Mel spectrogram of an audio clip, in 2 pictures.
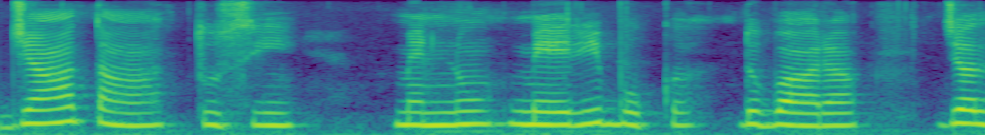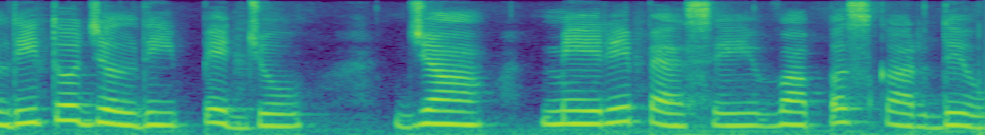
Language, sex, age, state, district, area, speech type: Punjabi, female, 18-30, Punjab, Mohali, urban, spontaneous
